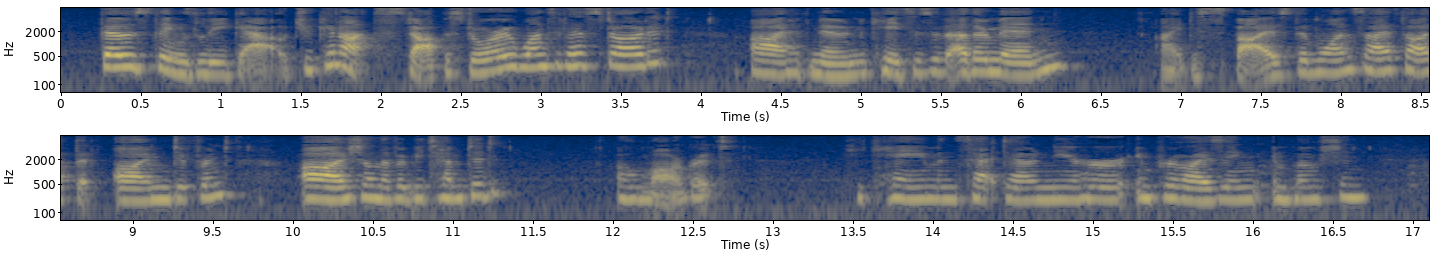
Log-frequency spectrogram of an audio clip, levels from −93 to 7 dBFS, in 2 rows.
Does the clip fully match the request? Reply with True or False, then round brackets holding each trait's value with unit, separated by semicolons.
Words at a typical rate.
True (160 wpm)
